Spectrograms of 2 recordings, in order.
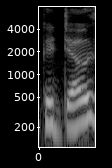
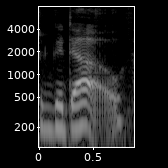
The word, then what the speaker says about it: Godot: Also, I learned that Godot's name is not pronounced Godot. It's like Godo or something like that.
